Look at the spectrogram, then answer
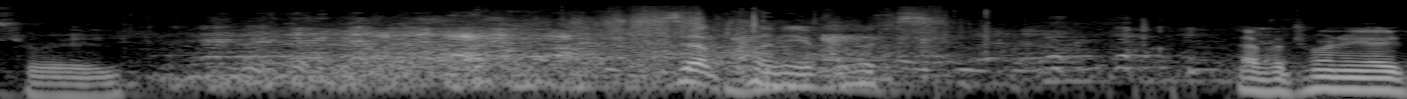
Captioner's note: laughing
